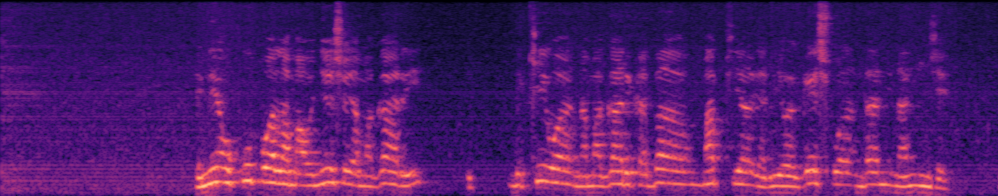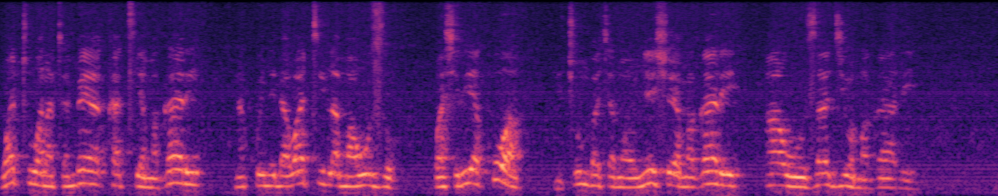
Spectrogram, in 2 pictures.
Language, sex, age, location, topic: Swahili, male, 25-35, Kisumu, finance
